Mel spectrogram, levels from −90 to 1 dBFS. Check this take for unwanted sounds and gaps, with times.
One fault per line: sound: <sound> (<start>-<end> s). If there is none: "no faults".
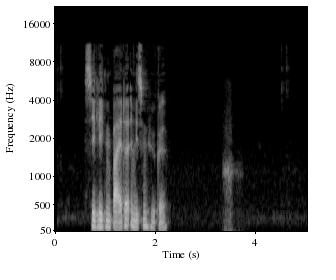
sound: whoosh (3.3-3.8 s)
